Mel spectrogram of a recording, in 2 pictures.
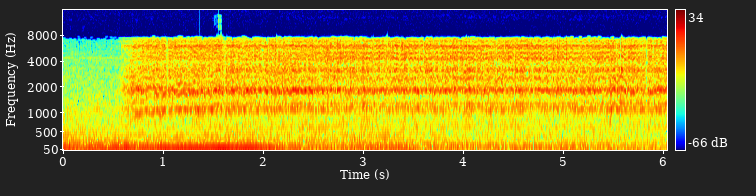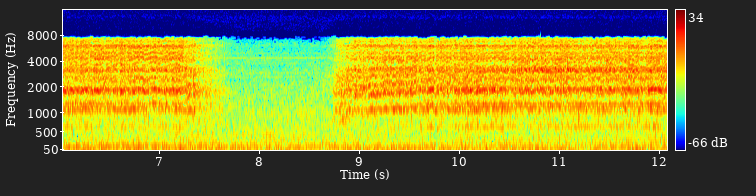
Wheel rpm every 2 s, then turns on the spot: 70, 160, 160, 140, 80, 160.
none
